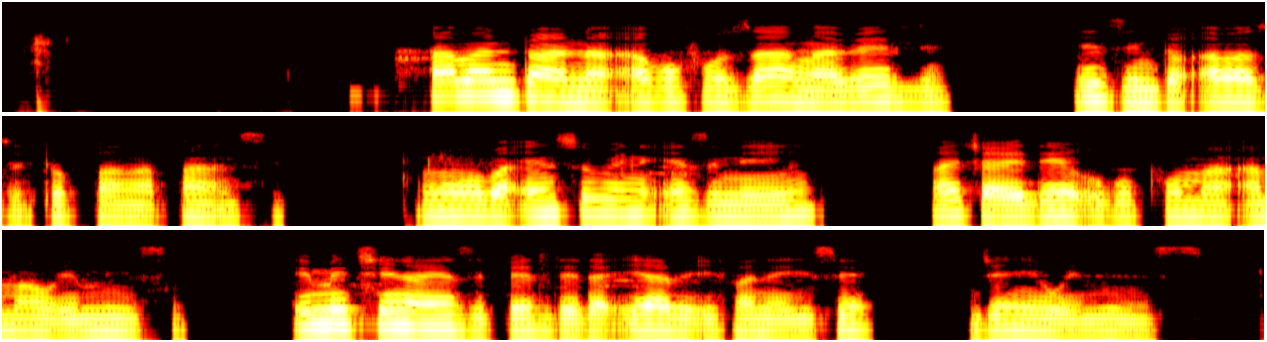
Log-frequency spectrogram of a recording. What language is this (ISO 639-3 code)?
nde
